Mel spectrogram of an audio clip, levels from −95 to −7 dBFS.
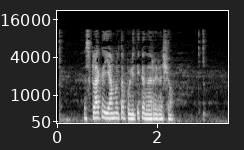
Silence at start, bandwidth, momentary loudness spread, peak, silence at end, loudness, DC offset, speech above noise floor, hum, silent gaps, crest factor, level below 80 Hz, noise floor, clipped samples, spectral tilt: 0.2 s; 11 kHz; 10 LU; 0 dBFS; 0.5 s; -16 LUFS; under 0.1%; 34 dB; none; none; 18 dB; -46 dBFS; -49 dBFS; under 0.1%; -6.5 dB/octave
